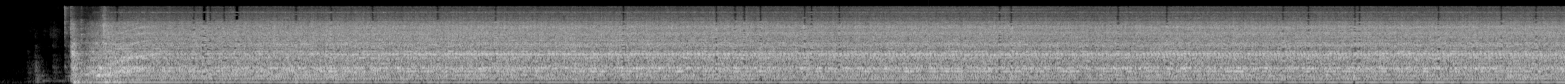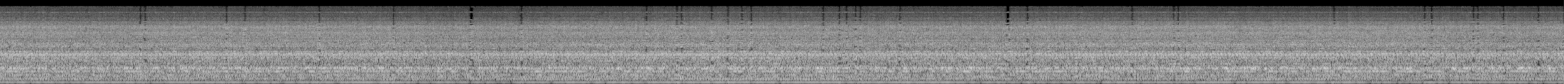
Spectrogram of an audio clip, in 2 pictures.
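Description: Benchtop metal lathe switched on about half a second in, then running steadily at a higher spindle speed with a constant motor and gear whine, while a ball-turning radius tool takes the final finishing pass on a rounded workpiece end.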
